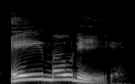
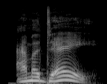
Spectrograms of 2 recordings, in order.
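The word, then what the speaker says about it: Amodei: Well, this is a dude named Dario A. Modi.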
